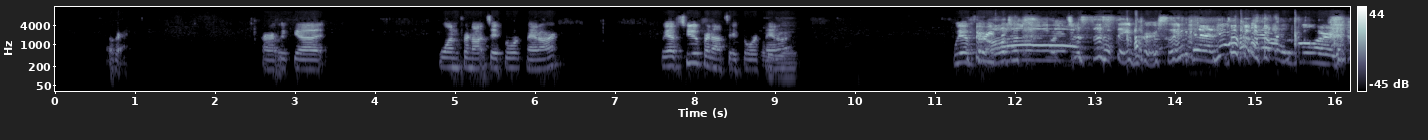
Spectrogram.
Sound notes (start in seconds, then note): 13.0 laugher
